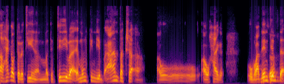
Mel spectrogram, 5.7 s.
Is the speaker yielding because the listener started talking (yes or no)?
no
